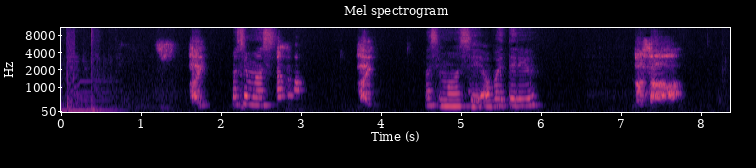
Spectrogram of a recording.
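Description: A man answers through a phone's speaker.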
